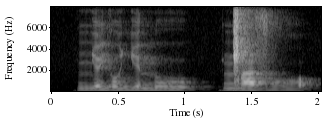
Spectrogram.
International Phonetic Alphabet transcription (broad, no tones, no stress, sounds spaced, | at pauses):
ɲ ɛ j o ʎ e n u | ŋ͡ǁ a z ɔ̤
